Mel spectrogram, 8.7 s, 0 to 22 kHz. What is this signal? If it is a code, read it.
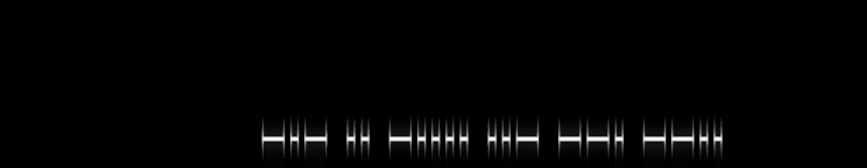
Morse code, heard as a keyed tone, about 17 wpm, 700 Hz. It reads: KI6UGZ
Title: USA Call Signs - 6 Characters - Repeated 2x - 17wpm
